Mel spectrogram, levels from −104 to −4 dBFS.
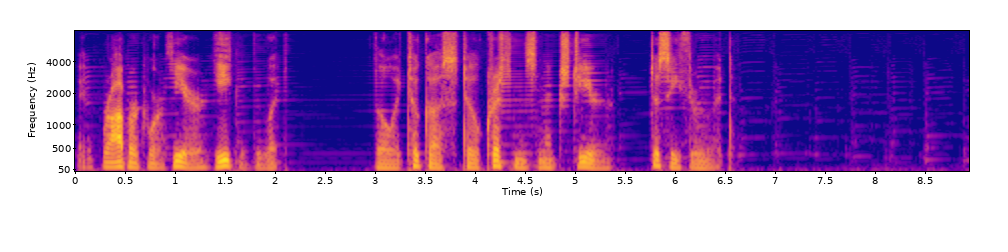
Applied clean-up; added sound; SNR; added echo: neural mask model DeepFilterNet 3.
